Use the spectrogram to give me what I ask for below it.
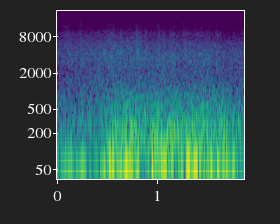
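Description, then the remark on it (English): Heavy rain pours down in a steady, dense hiss, with a deep rumble of thunder rolling underneath throughout, in a film scene where the Duke and Viola run into a barn to escape the rain. No one speaks. “Later in the film, the Duke and Viola run into a barn to escape the rain.”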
